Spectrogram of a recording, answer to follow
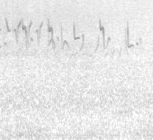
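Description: Faint song of a small leaf warbler: a run of short, high, chirping notes over quiet open-air background.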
